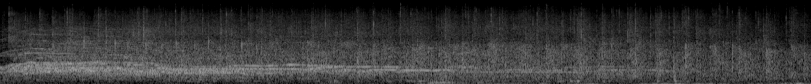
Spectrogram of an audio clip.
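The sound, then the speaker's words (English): An audience applauds for immigrants steadily for about eight seconds, a dense wash of many hands clapping with some cheering voices early on, easing slightly toward the end, at a presentation of a symphonic oratorio by Frank London about immigrants. “Let's hear it for immigrants.”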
